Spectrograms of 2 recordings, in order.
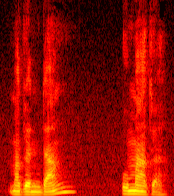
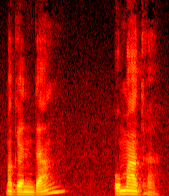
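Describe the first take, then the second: Both takes have the same delivery.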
